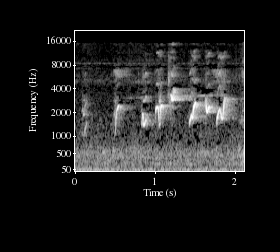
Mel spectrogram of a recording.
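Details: Caged red-whiskered bulbul song, used to train young birds and excite other birds: a quick run of bright, liquid whistled notes, several rising then falling, in a bubbling phrase of about two seconds.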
